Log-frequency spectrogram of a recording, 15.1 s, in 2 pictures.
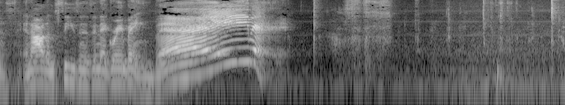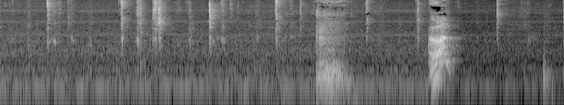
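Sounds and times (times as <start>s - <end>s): close-up chewing: 4.1s - 13.2s.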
